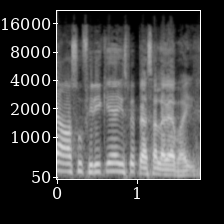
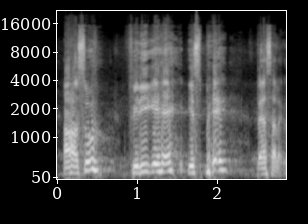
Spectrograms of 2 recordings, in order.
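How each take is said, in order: First: Said in the usual way. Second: آنسو, pause, free کے ہیں, pause, اس پہ, pause, پیسہ لگا; deliberate pauses. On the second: Retold or imitated. Excuse repeated for comic emphasis.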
